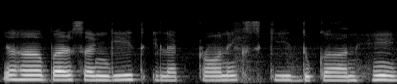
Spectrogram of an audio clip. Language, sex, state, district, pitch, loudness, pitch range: Hindi, female, Bihar, Lakhisarai, 200 Hz, -16 LUFS, 190-210 Hz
